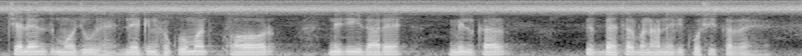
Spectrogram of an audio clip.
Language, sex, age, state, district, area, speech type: Urdu, male, 30-45, Uttar Pradesh, Saharanpur, urban, spontaneous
